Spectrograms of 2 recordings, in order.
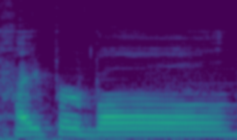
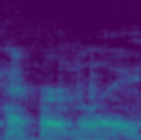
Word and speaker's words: hyperbole: There's there's other ones that people like very often mispronounce like hyper hyperbol. Yeah, like hyperbole.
